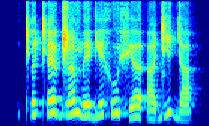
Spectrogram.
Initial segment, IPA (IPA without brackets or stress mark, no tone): cʰ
